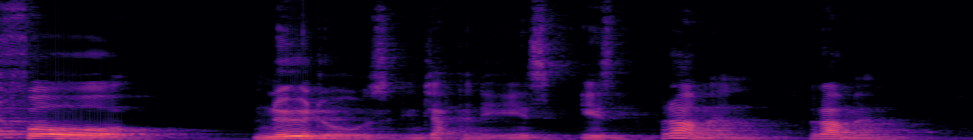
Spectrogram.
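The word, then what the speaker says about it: ラーメン: So, this is the Japanese R, right? So, it's going to be between an R and an L.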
